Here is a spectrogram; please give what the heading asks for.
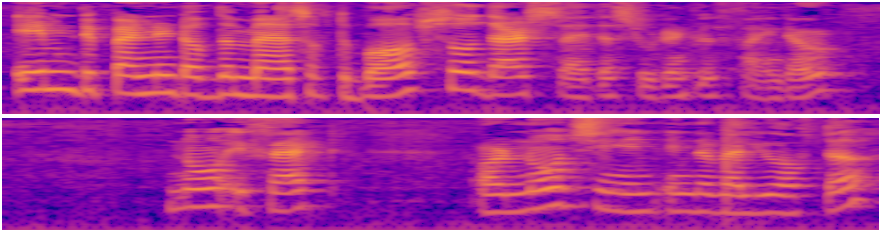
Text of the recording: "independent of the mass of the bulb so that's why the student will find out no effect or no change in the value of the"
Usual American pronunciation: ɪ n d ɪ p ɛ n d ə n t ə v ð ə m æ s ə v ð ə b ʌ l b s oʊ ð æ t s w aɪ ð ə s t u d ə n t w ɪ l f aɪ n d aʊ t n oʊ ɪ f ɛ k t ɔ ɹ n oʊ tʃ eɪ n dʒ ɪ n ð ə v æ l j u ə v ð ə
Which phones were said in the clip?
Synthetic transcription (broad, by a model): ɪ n d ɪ p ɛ n d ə n t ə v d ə m æ s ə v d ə b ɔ b s oʊ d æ t s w aɪ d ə s t u d ə n t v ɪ l f aɪ n d aʊ t n oʊ ɪ f ɛ k t ɔ ɹ n oʊ tʃ eɪ n dʒ ɪ n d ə v æ l j u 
